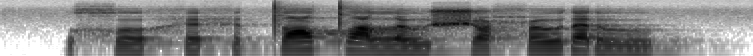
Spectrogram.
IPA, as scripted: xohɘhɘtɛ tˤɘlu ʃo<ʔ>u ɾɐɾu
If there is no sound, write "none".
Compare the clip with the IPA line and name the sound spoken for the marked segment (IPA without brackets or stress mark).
ħ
